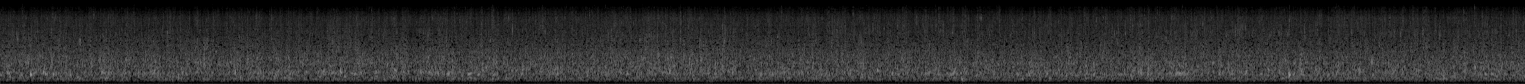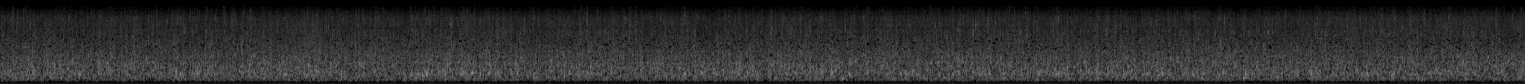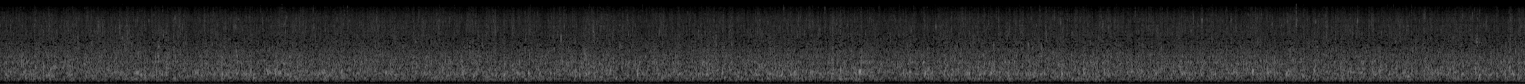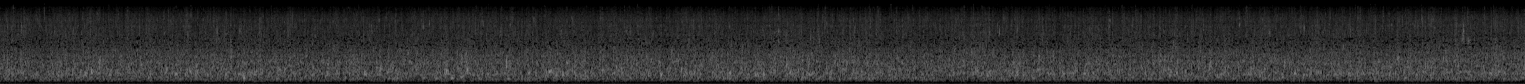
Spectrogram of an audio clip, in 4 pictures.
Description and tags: All in pack recorded today 3/29/14 on the Cataract Trail on Mt. Tam Marin County, CA USA, after a good rain. Low pass engaged. Otherwise untouched, no edits, no FX.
